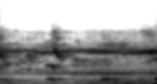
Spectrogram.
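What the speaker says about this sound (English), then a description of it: "listen to the chirping of birds" Birds chirp faintly at dawn near a coconut tree where sparrows and black cranes nest, with brief high calls over a steady, quiet outdoor hiss.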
